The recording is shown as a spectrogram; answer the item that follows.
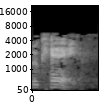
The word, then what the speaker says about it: Bucket: Her name is spelled B-U-C-K-E-T, but she pronounces it not bucket, but bouquet.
